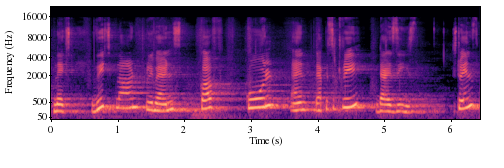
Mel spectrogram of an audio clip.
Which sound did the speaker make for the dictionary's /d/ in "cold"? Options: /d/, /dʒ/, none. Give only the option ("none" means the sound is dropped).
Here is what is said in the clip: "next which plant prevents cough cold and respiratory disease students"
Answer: none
